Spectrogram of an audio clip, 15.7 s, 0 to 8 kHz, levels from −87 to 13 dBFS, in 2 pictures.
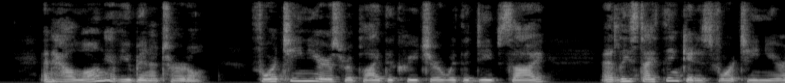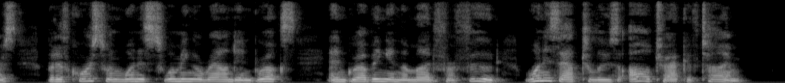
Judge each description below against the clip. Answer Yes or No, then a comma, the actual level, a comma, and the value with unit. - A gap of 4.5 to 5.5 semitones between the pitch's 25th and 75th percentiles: No, average, 3.9 semitones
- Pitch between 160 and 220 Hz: Yes, medium, 185 Hz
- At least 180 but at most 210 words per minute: Yes, average, 195 wpm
